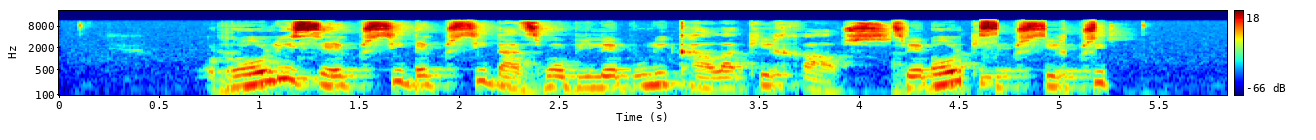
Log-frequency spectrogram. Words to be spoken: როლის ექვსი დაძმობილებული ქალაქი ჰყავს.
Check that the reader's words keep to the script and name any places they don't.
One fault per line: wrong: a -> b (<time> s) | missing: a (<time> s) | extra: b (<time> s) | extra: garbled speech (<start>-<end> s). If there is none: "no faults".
extra: ექვსი (1.8 s)
extra: garbled speech (4.1-5.2 s)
